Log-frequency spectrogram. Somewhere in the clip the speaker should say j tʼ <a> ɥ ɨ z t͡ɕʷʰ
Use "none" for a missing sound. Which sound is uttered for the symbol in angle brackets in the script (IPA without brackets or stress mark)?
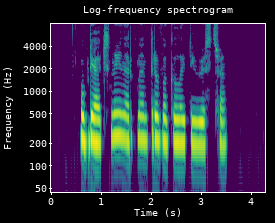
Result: i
